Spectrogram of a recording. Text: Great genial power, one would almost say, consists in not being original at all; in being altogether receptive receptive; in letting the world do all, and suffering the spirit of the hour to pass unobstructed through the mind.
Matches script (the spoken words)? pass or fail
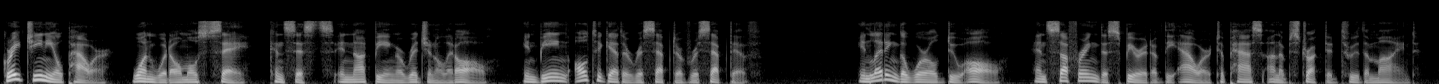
pass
